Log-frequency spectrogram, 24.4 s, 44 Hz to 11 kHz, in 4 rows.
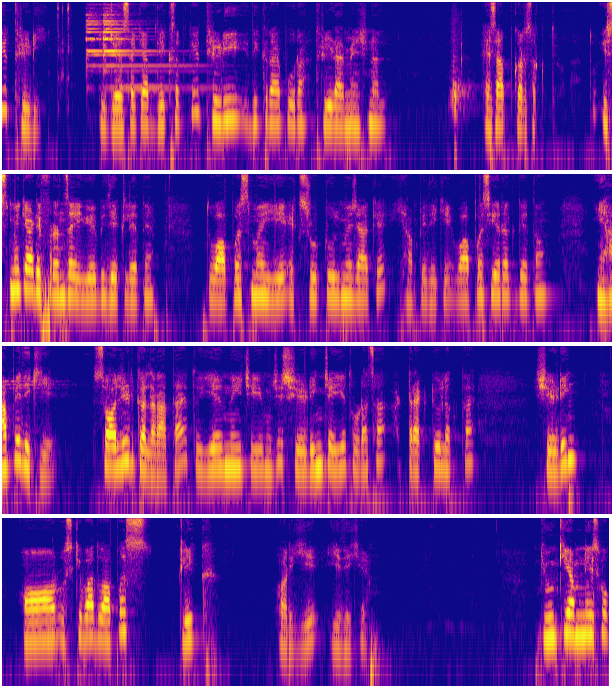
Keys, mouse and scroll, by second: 20.5 double click.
